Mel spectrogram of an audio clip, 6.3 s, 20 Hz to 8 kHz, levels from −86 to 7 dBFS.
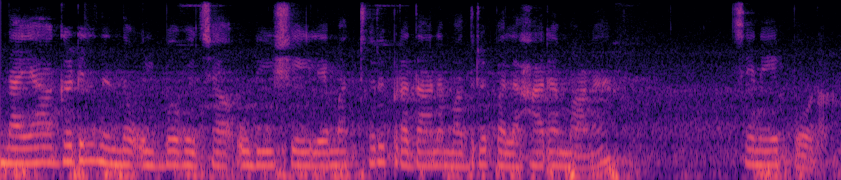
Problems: constant background noise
